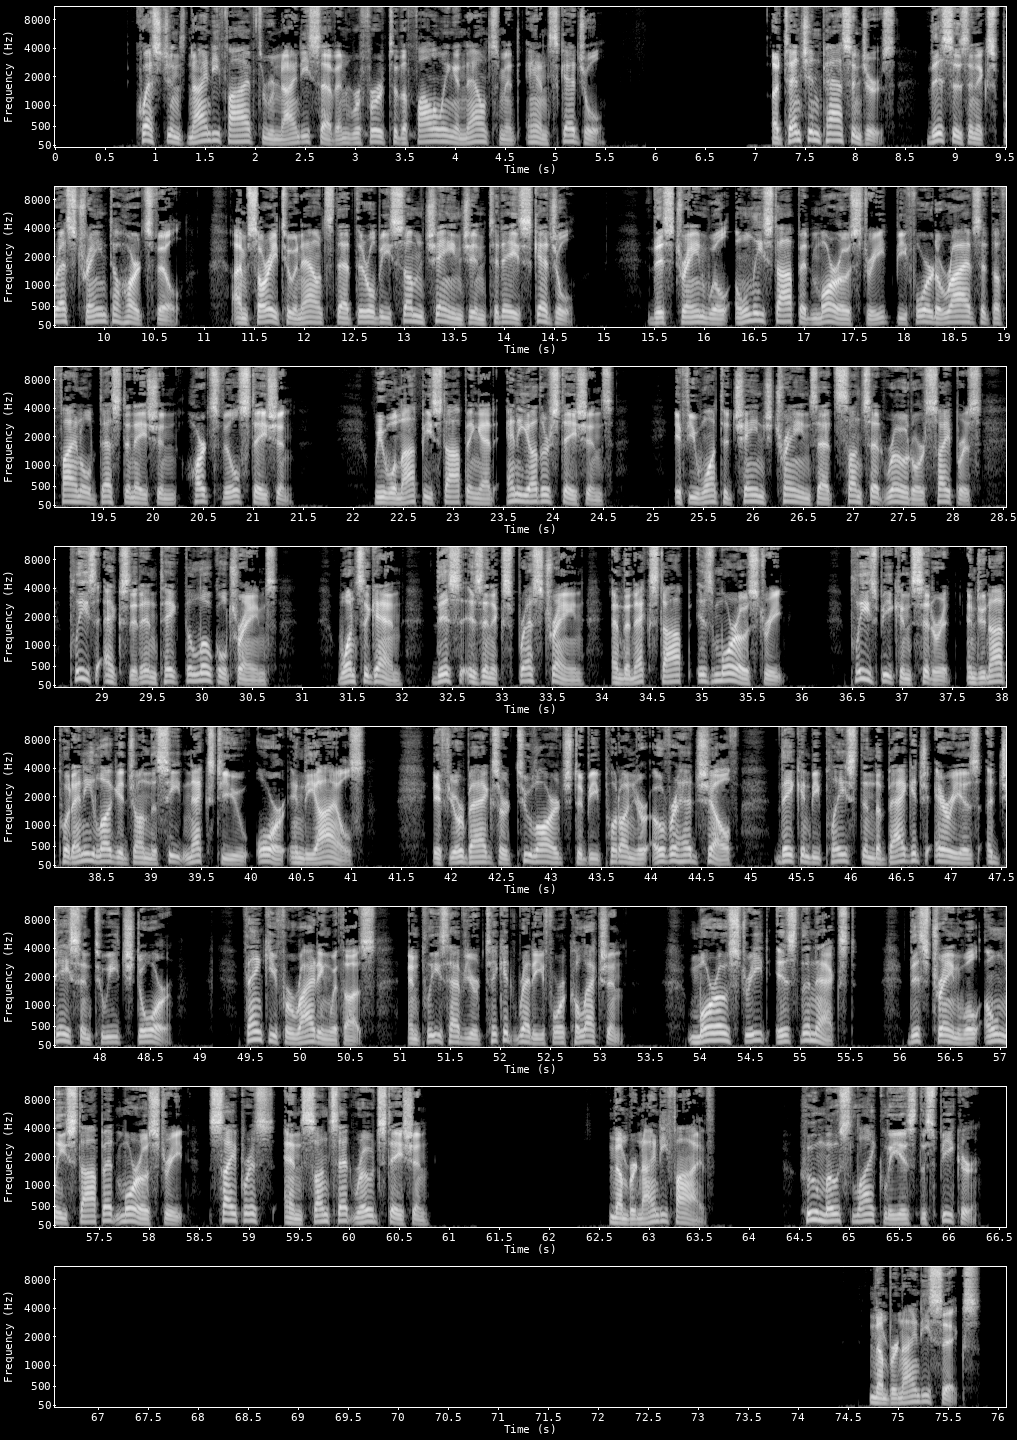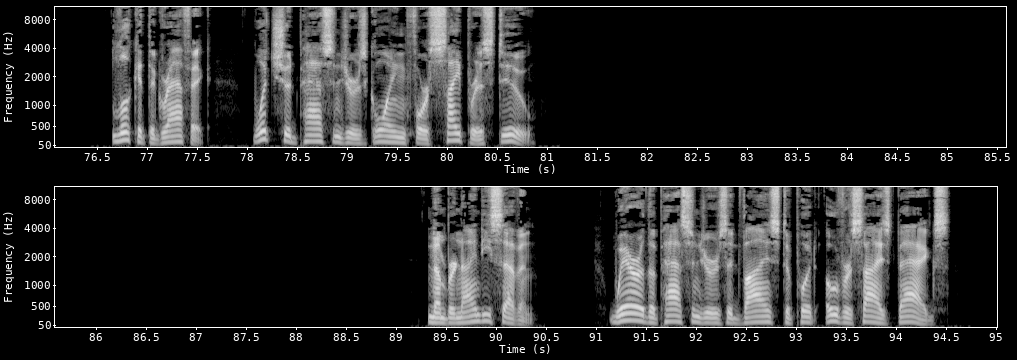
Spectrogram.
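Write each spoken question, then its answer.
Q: Who most likely is the speaker?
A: A train conductor

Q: Where are the passengers advised to put oversized bags?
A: In the baggage areas next to each door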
